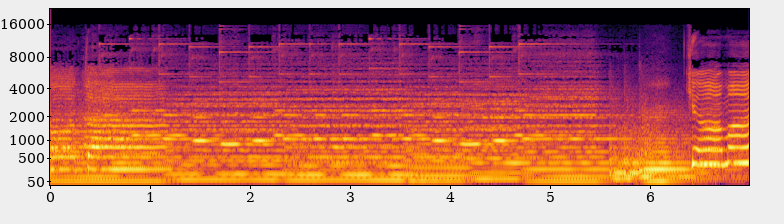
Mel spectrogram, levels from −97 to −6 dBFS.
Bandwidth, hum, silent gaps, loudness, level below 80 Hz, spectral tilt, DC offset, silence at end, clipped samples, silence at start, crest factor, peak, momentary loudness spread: 16 kHz; none; none; -16 LUFS; -28 dBFS; -6 dB/octave; under 0.1%; 0 s; under 0.1%; 0 s; 14 dB; 0 dBFS; 6 LU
